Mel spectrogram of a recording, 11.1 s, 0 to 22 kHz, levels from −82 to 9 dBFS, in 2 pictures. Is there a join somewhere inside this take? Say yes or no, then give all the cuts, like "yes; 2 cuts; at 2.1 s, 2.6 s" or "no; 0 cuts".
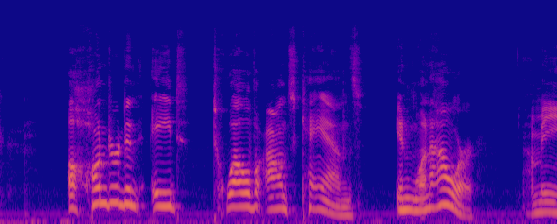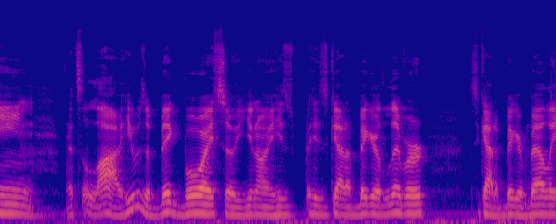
no; 0 cuts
